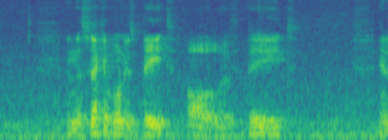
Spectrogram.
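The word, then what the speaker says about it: בית: it again B or D no that's th bait okay yes all this bait and so if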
